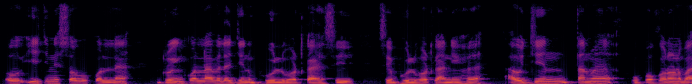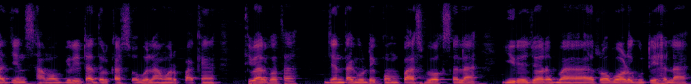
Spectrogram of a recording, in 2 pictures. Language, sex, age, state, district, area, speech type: Odia, male, 18-30, Odisha, Nuapada, urban, spontaneous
